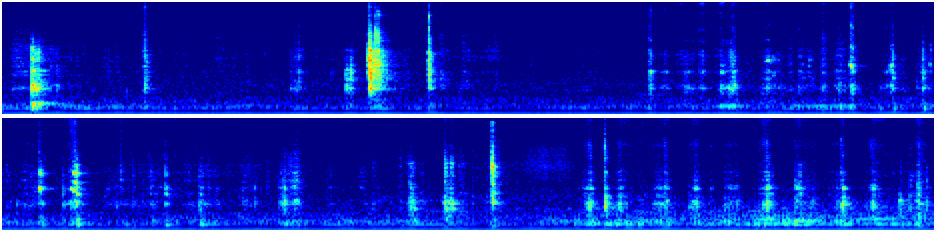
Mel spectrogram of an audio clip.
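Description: Faint clicks and taps as parts are fitted into a plastic juicer base, two of them louder near the start, then irregular small ticks of a screwdriver turning screws into the housing.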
